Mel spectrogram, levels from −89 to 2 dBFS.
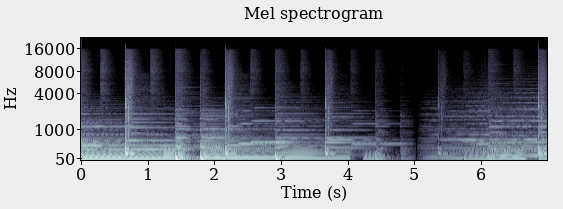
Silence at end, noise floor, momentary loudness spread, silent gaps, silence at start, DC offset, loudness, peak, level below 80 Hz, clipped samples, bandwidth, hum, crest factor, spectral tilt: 0 s; -46 dBFS; 18 LU; none; 0 s; under 0.1%; -22 LUFS; -2 dBFS; -22 dBFS; under 0.1%; 15.5 kHz; none; 18 dB; -6.5 dB/octave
